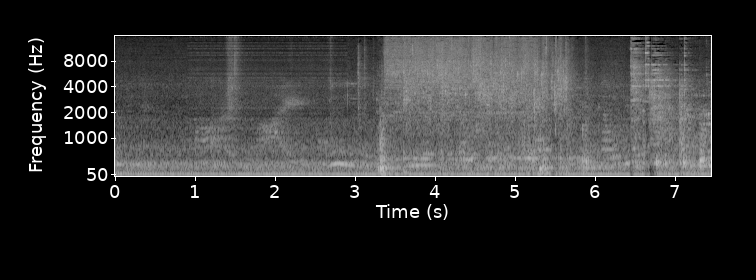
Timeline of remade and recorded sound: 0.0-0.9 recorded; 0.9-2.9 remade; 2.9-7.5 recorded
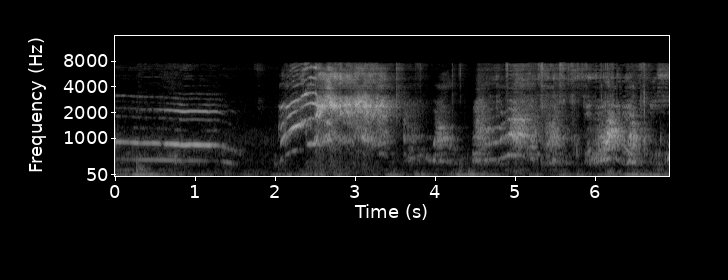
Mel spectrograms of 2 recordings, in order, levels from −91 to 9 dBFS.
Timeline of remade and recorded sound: 0.0-1.8 recorded; 1.8-5.9 remade; 5.9-6.9 recorded

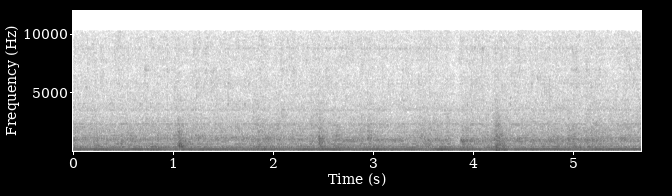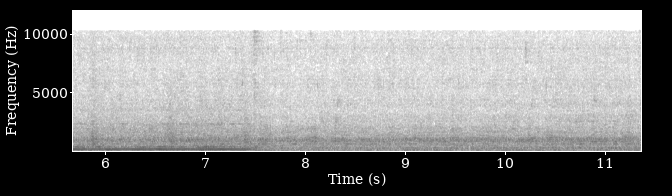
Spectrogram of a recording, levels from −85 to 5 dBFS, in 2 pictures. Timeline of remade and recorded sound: 0.0-2.0 recorded; 2.0-7.2 remade; 7.2-10.3 recorded; 10.3-11.4 remade

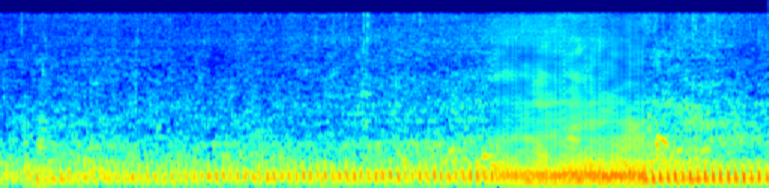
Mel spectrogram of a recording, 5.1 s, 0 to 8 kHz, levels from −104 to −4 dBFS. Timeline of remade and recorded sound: 0.0-3.3 recorded; 3.3-4.3 remade; 4.3-5.1 recorded

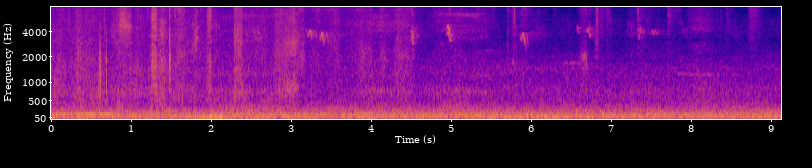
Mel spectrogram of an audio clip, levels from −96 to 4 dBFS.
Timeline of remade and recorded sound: 0.0-9.1 recorded

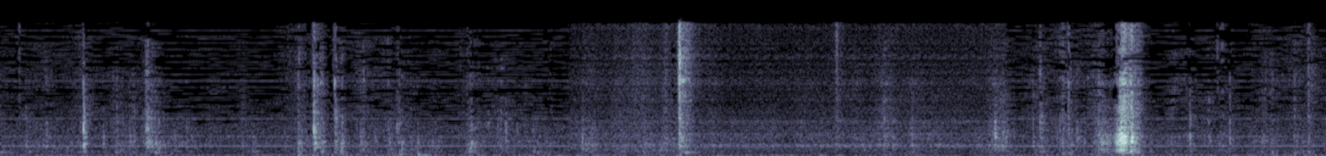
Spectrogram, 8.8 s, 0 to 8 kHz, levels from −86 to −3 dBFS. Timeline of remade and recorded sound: 0.0-3.8 recorded; 3.8-6.7 remade; 6.7-8.8 recorded

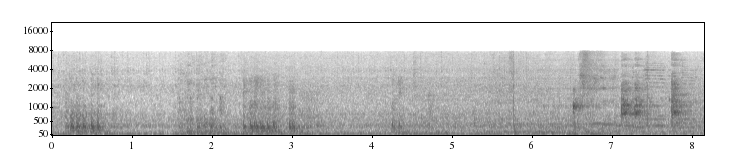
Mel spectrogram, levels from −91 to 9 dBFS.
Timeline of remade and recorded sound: 0.0-6.1 recorded; 6.1-7.1 remade; 7.1-8.2 recorded

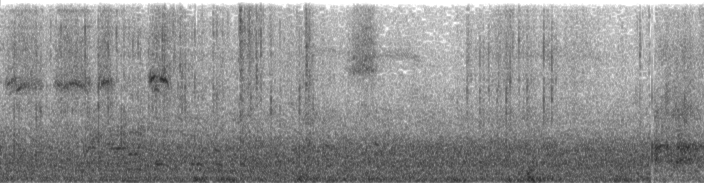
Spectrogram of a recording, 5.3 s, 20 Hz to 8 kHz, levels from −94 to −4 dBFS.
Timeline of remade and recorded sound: 0.0-1.0 remade; 1.0-3.7 recorded; 3.7-4.3 remade; 4.3-5.3 recorded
